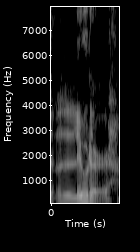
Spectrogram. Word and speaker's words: Luder: Luder it wasn't actually Luther. The original pronunciation was Luder.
